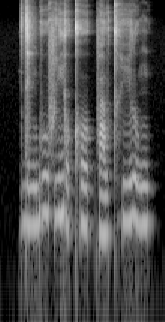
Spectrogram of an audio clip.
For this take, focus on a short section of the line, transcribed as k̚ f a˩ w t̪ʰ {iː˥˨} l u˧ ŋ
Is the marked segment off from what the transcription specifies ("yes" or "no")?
yes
